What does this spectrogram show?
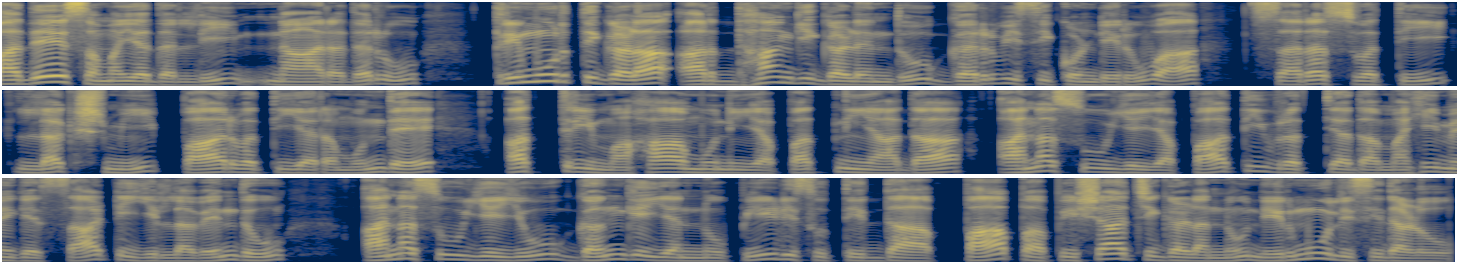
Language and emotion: Kannada, neutral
